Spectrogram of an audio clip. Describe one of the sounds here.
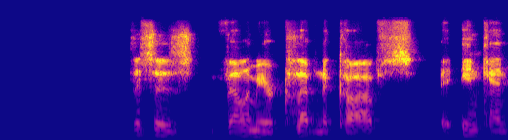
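An older man recites loudly and with animation into a microphone.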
